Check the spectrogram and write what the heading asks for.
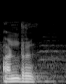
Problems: constant background noise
